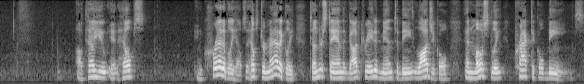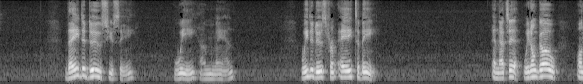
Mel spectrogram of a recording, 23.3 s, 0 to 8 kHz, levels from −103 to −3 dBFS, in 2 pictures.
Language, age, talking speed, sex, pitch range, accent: English, 40-59, 115 wpm, male, 140-180 Hz, American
